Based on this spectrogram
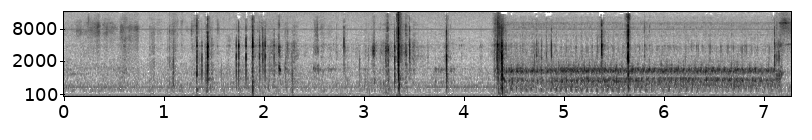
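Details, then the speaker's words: Crash-repaired RC plane brushless motor: the tail bearing, rolled by hand against the microphone, gives a light even whirr with handling clicks and no grinding. It is ungreased and smoother than the bumpy front bearing. Smooth, healthy bearing. "it's much smoother you're gonna hear some noise these bearings aren't packed with grease so you're gonna hear some noise"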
